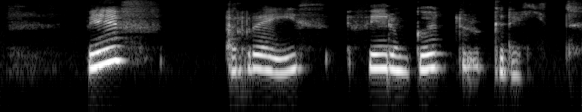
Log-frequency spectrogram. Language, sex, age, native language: Icelandic, female, 9, Icelandic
